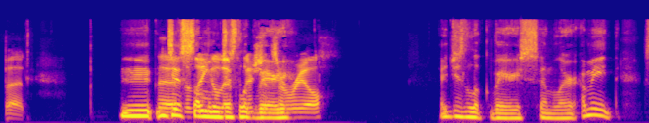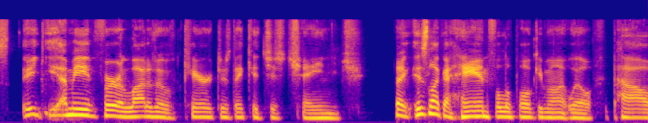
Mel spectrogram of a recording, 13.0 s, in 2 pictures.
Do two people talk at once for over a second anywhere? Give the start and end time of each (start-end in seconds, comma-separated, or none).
1.6-2.9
